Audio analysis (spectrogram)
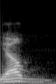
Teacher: يبقى احنا عندنا الضاد فيها الاستطالة، وفيها كمان الرخاوة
